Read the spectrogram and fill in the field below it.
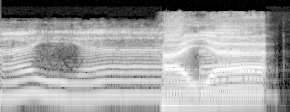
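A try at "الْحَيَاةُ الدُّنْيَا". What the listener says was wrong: Jangan hayya. Kalau hayya berarti ada tasdid ya.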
